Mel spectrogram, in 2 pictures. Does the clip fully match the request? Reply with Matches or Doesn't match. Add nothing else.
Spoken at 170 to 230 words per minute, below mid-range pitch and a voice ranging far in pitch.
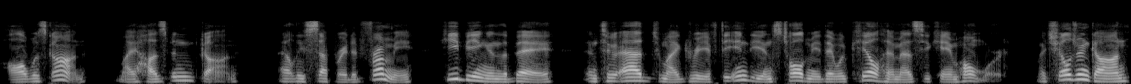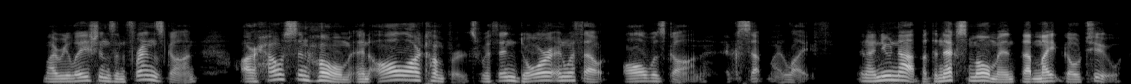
Doesn't match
